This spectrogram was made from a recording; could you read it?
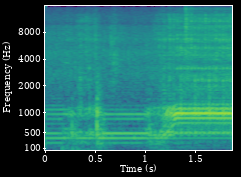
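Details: Desk fan motor hums steadily and won't start unless the blade is spun by hand, then pitch climbs to speed. Shaft bushing turns freely, so another motor fault is suspected.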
